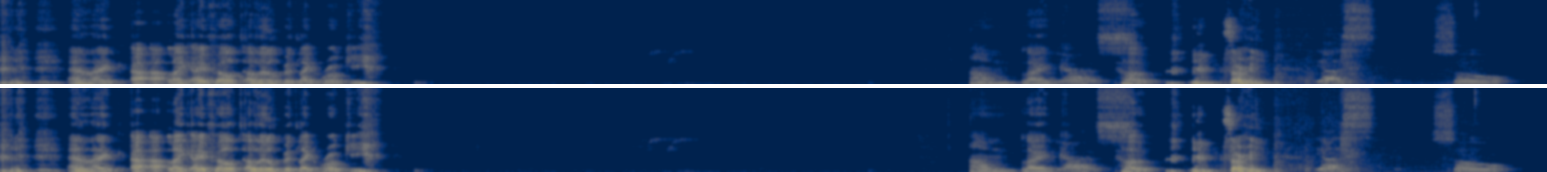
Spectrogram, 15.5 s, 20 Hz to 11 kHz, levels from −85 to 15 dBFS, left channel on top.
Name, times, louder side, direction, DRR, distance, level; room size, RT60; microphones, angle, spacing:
voice 1, 0.0-3.8 9.7-10.6 11.2-12.8, right 4 dB, 35° right, 0.6 m, -30 dB
voice 2, 10.5-11.4 13.1-13.7 14.3-15.0, right 2 dB, 65° right, 1.3 m, -41 dB
3.1 x 2.3 x 2.8 m
head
